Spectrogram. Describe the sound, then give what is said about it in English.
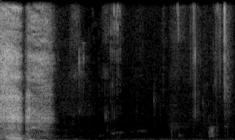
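A quick slurping sip of a sugary drink, a brief noisy burst at the start, followed by faint mouth and swallowing sounds in near silence. “First to combat, taking another sip for a rating.”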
